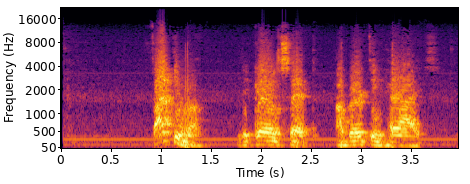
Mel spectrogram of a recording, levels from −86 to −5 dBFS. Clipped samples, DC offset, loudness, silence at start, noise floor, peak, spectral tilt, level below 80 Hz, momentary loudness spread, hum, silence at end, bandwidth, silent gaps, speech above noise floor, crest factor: 0.2%; under 0.1%; -8 LUFS; 0.05 s; -30 dBFS; 0 dBFS; -5 dB/octave; -32 dBFS; 9 LU; none; 0 s; 15 kHz; none; 22 dB; 10 dB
